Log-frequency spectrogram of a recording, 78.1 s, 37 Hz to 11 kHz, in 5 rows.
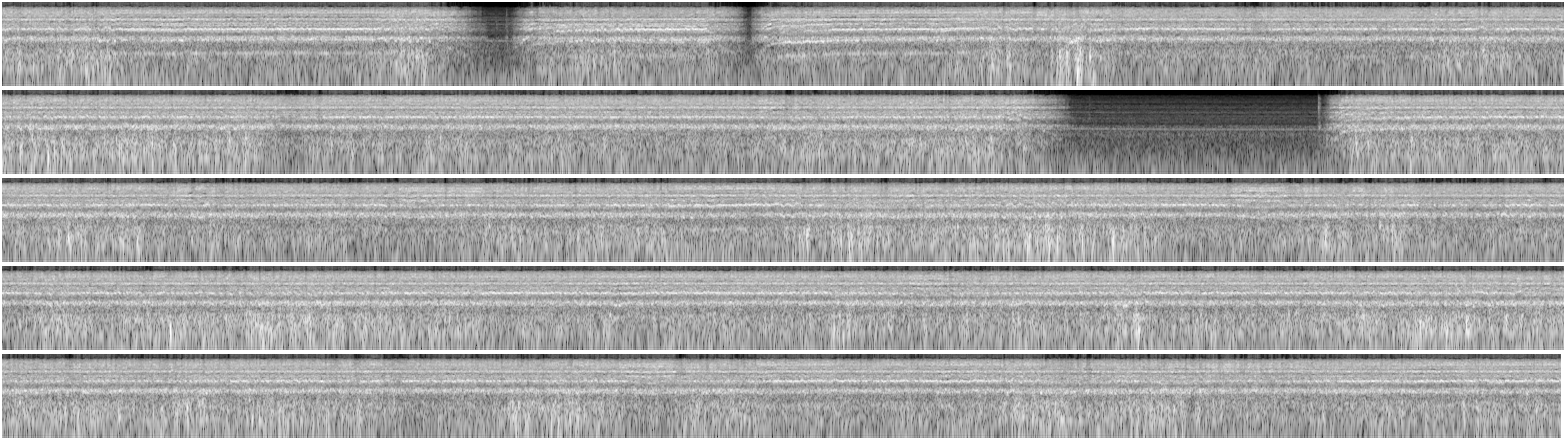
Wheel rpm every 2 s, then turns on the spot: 230, 210, 100, 160, 200, 230, 230, 230, 230, 230, 230, 230, 200, 10, 80, 230, 230, 230, 230, 220, 220, 230, 230, 240, 230, 240, 230, 230, 230, 230, 230, 230, 240, 230, 230, 230, 220, 230, 230.
none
